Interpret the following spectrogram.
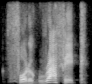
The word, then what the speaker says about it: photographic: the second syllable and in the third word the word stress is on the third syllable photographic photographic graphic all right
